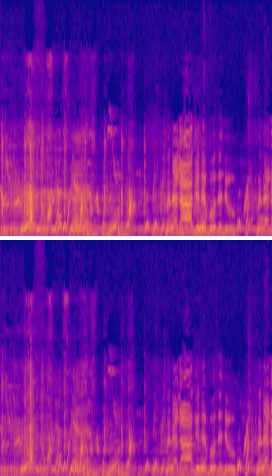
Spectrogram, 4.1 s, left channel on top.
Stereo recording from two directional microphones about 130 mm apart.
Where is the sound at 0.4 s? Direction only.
45° left (ahead or behind).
